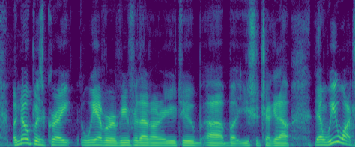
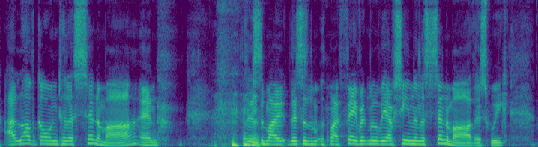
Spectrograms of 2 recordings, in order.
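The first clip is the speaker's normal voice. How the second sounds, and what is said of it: Put-on British accent. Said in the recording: “the entire island of Britain and England and all that ... anyone that speaks with that accent that I was trying to imitate”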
